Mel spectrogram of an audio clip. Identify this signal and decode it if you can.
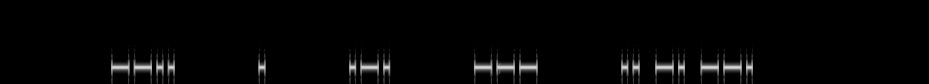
Morse code, heard as a keyed tone, about 21 wpm, spaced as for 11 wpm, 800 Hz. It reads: ZEROING
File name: Special INGs-mp3s / Special INGs-mp3s / SlowToFaster ing @20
